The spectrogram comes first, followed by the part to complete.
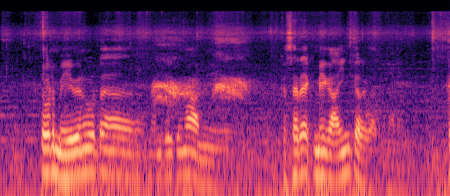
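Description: A crow cawing twice in quick succession, two harsh calls about half a second apart, heard behind a man's speech.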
